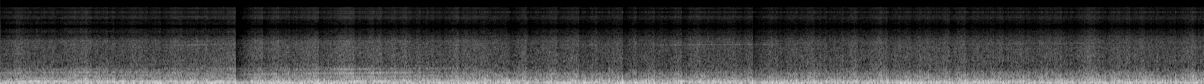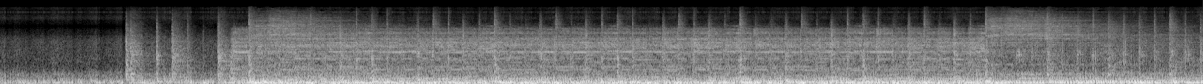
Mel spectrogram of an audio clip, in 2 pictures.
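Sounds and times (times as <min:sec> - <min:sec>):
wind and road noise: 0:00.0 - 0:24.0
car engine running: 0:13.3 - 0:24.0.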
